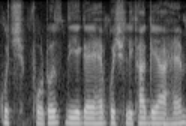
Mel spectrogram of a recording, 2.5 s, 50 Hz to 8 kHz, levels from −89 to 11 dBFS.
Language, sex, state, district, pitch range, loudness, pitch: Hindi, male, Himachal Pradesh, Shimla, 125-135 Hz, -18 LUFS, 130 Hz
